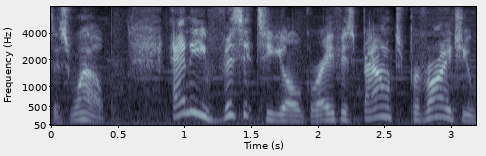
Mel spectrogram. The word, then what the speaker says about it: Youlgreave: This one is the largest of the bunch and its name is Yolgrave and yes, that is how you pronounce it.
